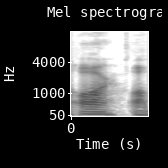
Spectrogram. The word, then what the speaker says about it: our: Các bạn có nghe chữ our không? Mình đọc là or boss.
